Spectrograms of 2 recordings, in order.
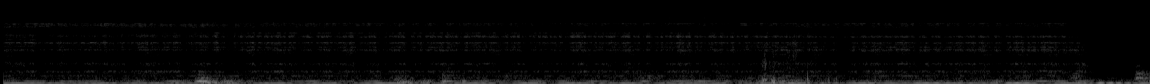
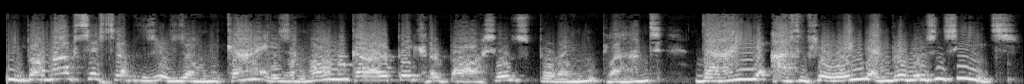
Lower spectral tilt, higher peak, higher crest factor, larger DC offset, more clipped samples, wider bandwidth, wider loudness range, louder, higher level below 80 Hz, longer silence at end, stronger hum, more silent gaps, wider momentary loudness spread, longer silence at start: about the same, -4 dB/octave vs -5 dB/octave; second, -30 dBFS vs 0 dBFS; first, 18 dB vs 8 dB; neither; neither; first, 13 kHz vs 11.5 kHz; about the same, 1 LU vs 2 LU; second, -51 LUFS vs -9 LUFS; second, -50 dBFS vs -36 dBFS; about the same, 0 s vs 0.05 s; neither; neither; about the same, 4 LU vs 5 LU; about the same, 0.05 s vs 0.05 s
